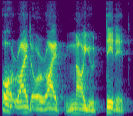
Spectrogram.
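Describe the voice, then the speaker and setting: A man's voice: fairly low pitch, takes it slowly, sharp tone. A man voicing a grumpy dragon door knocker. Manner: complaining, moaning.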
